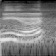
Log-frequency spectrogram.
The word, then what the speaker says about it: near: Long E sound, near. A is silent. Two vowels are walking. First one does the talking.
